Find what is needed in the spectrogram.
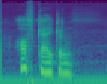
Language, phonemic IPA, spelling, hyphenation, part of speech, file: Dutch, /ˈɑfkɛi̯kə(n)/, afkijken, af‧kij‧ken, verb, Nl-afkijken.ogg
- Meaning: 1. to crib, to plagiarize, to cheat by copying another's work 2. to learn by watching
